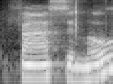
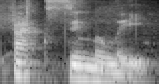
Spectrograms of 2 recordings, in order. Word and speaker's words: facsimile: this one so facsimile you have to pronounce this word not fasimo I don't know there's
